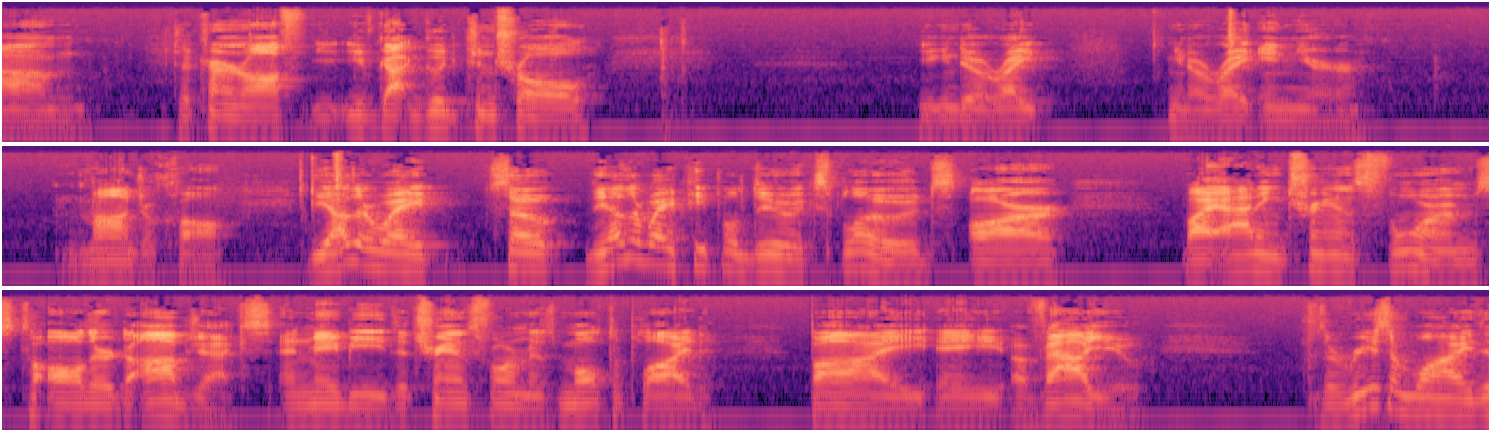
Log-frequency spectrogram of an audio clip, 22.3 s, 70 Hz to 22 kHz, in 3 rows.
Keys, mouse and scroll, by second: 1.3 BackSpace, 1.8 Down, 2.7 Right, 3.6 BackSpace, 6.0 shift+a, 7.9 click, 9.0 shift+a.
